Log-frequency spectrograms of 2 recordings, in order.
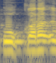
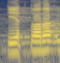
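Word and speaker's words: اقْرَأْ: എന്നിട്ട് നമ്മൾ ഉഖ്റ ബിസ്മിയും അഖ്റ ബിസ്മിയും അല്ല ഓതുന്നത്, ഇഖ്റ ബിസ്മിയാണ് ഓതുന്നത്. പക്ഷേ മുമ്പേ നമുക്ക് നാവിന് വഴങ്ങിയ പരിചിതമായൊരു സൂറത്തായതുകൊണ്ട് നമ്മൾ ഇഖ്റ ബിസ്മി ഓതിപ്പോകും.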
